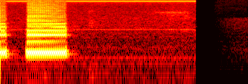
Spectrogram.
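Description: Telephone ringback tone heard by the caller: a double ring of two short buzzing tones in quick succession, the second ending well before a second in, followed by a low line hiss.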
